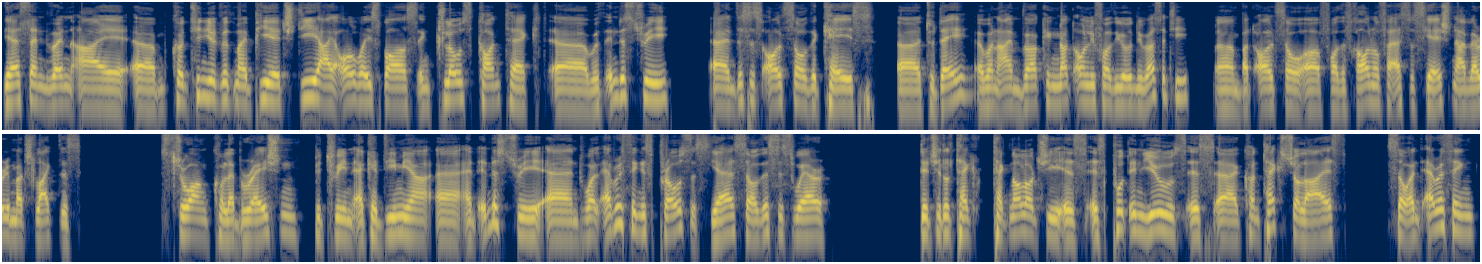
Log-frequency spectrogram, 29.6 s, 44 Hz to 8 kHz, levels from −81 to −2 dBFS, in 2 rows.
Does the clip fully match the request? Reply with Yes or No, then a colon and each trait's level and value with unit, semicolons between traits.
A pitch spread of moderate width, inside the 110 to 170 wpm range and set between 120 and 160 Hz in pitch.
Yes: average, 3.2 semitones; average, 160 wpm; low, 135 Hz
